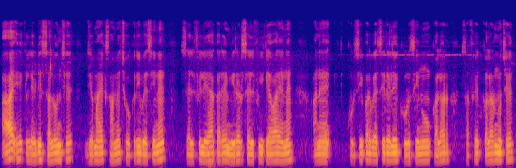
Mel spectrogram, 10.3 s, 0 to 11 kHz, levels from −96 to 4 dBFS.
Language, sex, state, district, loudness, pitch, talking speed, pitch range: Gujarati, male, Gujarat, Valsad, -23 LUFS, 100 Hz, 170 wpm, 95-105 Hz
